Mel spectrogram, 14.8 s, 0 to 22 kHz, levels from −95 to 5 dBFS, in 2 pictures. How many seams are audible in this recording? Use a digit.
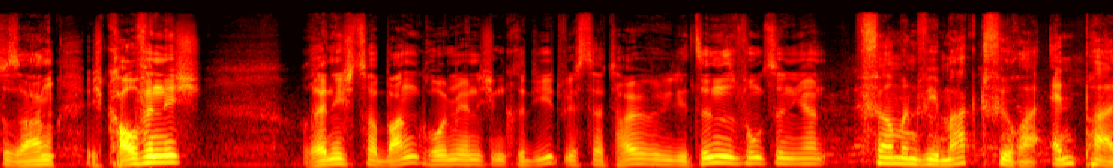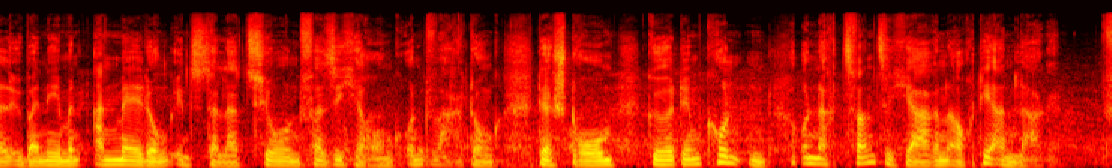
0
